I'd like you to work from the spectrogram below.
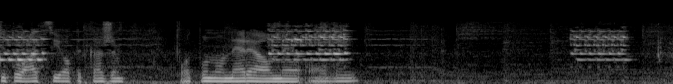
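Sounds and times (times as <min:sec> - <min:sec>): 
telephone ringing in a short bright trilling burst: 0:00.0 - 0:01.0, 0:02.6 - 0:03.7, 0:05.7 - 0:06.5
speech: 0:00.0 - 0:03.8.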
